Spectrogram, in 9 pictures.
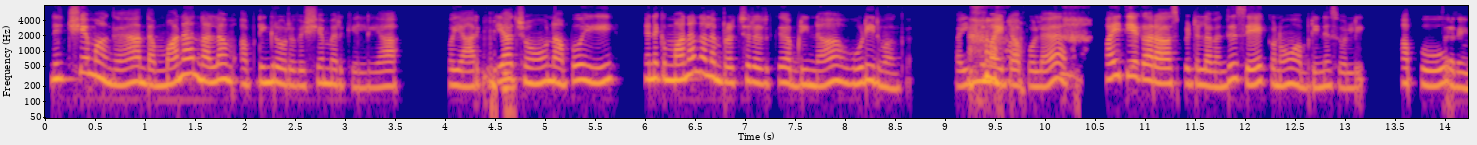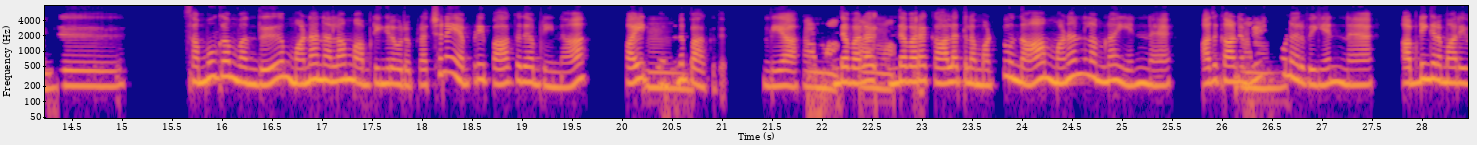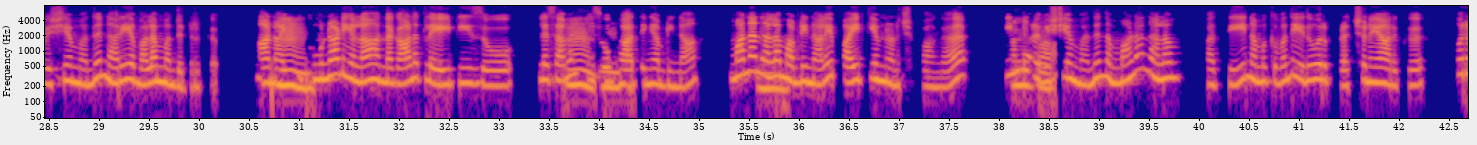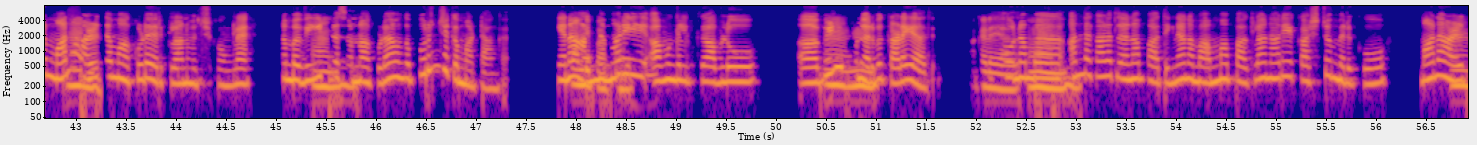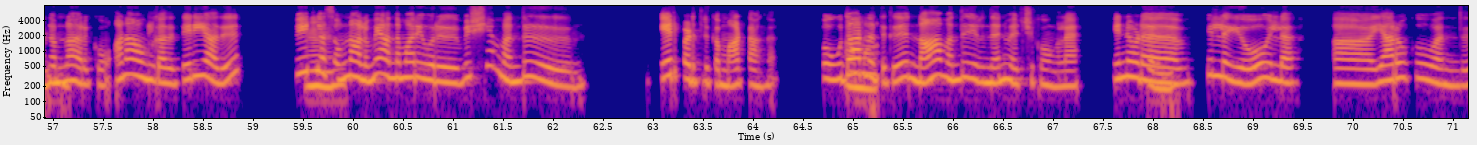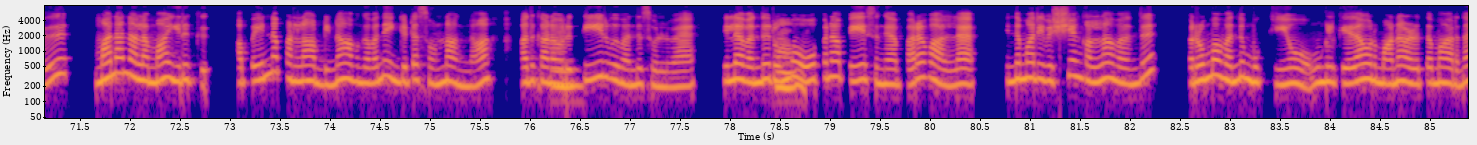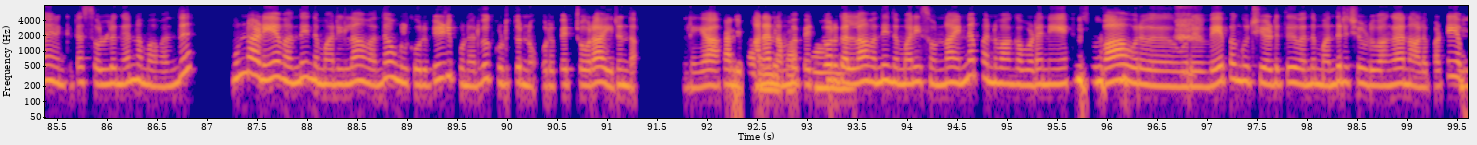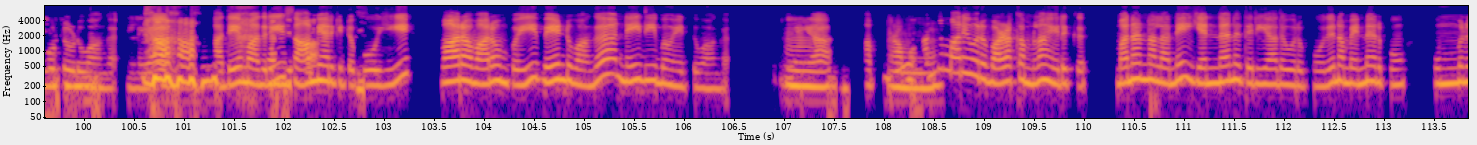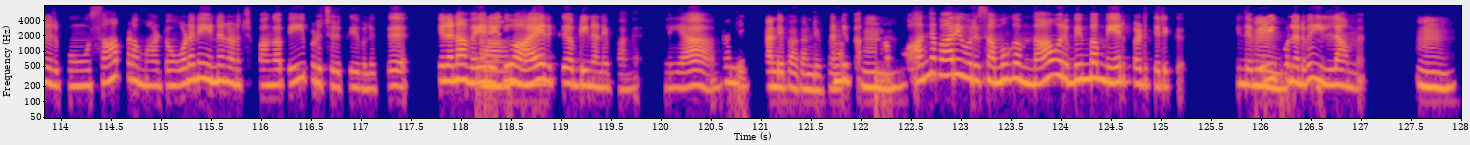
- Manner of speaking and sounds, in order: other noise; laugh; other background noise; in English: "எய்டீஸ் ஓ"; in English: "செவன்டீஸ்"; laugh; laugh
- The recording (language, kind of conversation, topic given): Tamil, podcast, மனநலச் சிக்கல்கள் இருந்தால், வீட்டில் அதைப் பற்றி எப்படி பேசலாம்?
